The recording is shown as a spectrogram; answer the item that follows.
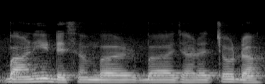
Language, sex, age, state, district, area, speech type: Sindhi, male, 18-30, Maharashtra, Thane, urban, spontaneous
